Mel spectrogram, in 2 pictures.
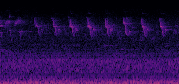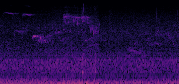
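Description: A songbird singing a quick run of about ten short falling whistled notes, about three a second, then a few brief scattered calls, over a steady outdoor hiss.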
